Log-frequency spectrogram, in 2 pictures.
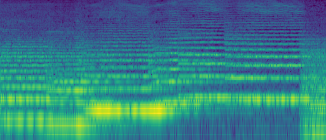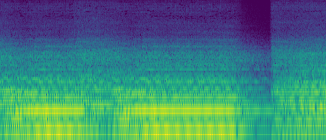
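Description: Solo cello, a sampled first-chair cello, playing a slow legato line of sustained, expressive bowed notes that glide from one into the next. About six seconds in it moves down to long, low held notes.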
